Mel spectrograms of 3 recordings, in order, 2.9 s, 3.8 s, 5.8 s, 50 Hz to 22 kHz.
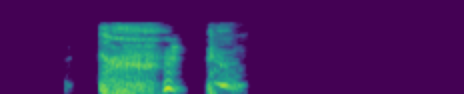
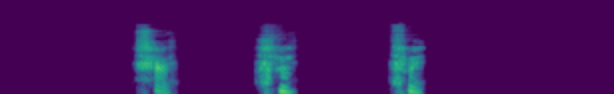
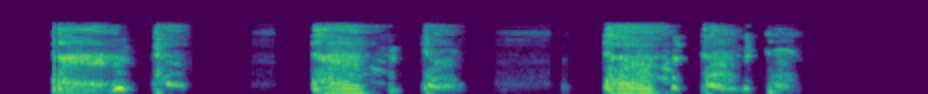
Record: {"cough_length": "2.9 s", "cough_amplitude": 27637, "cough_signal_mean_std_ratio": 0.37, "exhalation_length": "3.8 s", "exhalation_amplitude": 9342, "exhalation_signal_mean_std_ratio": 0.29, "three_cough_length": "5.8 s", "three_cough_amplitude": 26669, "three_cough_signal_mean_std_ratio": 0.47, "survey_phase": "alpha (2021-03-01 to 2021-08-12)", "age": "45-64", "gender": "Female", "wearing_mask": "No", "symptom_new_continuous_cough": true, "symptom_shortness_of_breath": true, "symptom_fatigue": true, "symptom_fever_high_temperature": true, "symptom_headache": true, "symptom_onset": "3 days", "smoker_status": "Never smoked", "respiratory_condition_asthma": false, "respiratory_condition_other": false, "recruitment_source": "Test and Trace", "submission_delay": "2 days", "covid_test_result": "Positive", "covid_test_method": "RT-qPCR", "covid_ct_value": 17.0, "covid_ct_gene": "ORF1ab gene", "covid_ct_mean": 17.1, "covid_viral_load": "2400000 copies/ml", "covid_viral_load_category": "High viral load (>1M copies/ml)"}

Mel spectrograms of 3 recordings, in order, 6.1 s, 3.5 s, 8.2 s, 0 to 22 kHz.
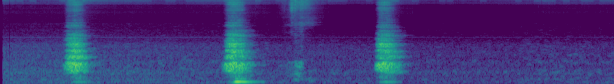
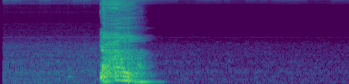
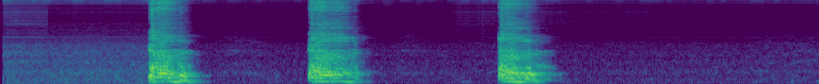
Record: {"exhalation_length": "6.1 s", "exhalation_amplitude": 32766, "exhalation_signal_mean_std_ratio": 0.3, "cough_length": "3.5 s", "cough_amplitude": 32768, "cough_signal_mean_std_ratio": 0.31, "three_cough_length": "8.2 s", "three_cough_amplitude": 32768, "three_cough_signal_mean_std_ratio": 0.35, "survey_phase": "beta (2021-08-13 to 2022-03-07)", "age": "45-64", "gender": "Male", "wearing_mask": "No", "symptom_cough_any": true, "symptom_runny_or_blocked_nose": true, "symptom_sore_throat": true, "symptom_fatigue": true, "symptom_headache": true, "symptom_change_to_sense_of_smell_or_taste": true, "symptom_onset": "4 days", "smoker_status": "Never smoked", "respiratory_condition_asthma": false, "respiratory_condition_other": false, "recruitment_source": "Test and Trace", "submission_delay": "1 day", "covid_test_result": "Positive", "covid_test_method": "RT-qPCR", "covid_ct_value": 19.8, "covid_ct_gene": "ORF1ab gene"}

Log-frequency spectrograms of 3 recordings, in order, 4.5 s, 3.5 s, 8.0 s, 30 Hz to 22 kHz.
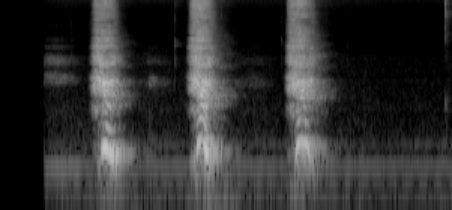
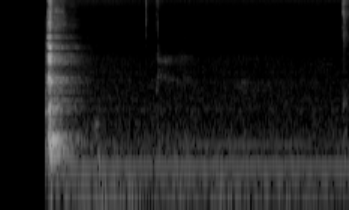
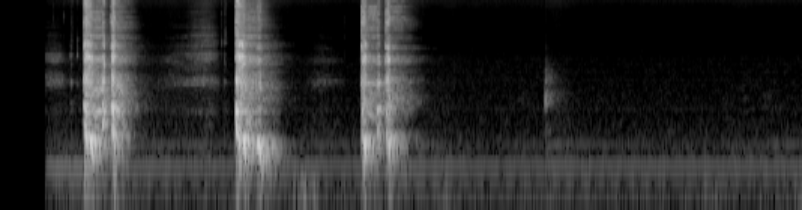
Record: {"exhalation_length": "4.5 s", "exhalation_amplitude": 13253, "exhalation_signal_mean_std_ratio": 0.36, "cough_length": "3.5 s", "cough_amplitude": 9234, "cough_signal_mean_std_ratio": 0.18, "three_cough_length": "8.0 s", "three_cough_amplitude": 32768, "three_cough_signal_mean_std_ratio": 0.25, "survey_phase": "alpha (2021-03-01 to 2021-08-12)", "age": "65+", "gender": "Female", "wearing_mask": "No", "symptom_none": true, "smoker_status": "Never smoked", "respiratory_condition_asthma": false, "respiratory_condition_other": false, "recruitment_source": "REACT", "submission_delay": "1 day", "covid_test_result": "Negative", "covid_test_method": "RT-qPCR"}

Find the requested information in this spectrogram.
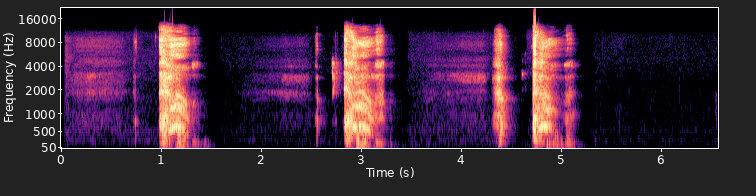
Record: {"three_cough_length": "6.6 s", "three_cough_amplitude": 32767, "three_cough_signal_mean_std_ratio": 0.3, "survey_phase": "beta (2021-08-13 to 2022-03-07)", "age": "65+", "gender": "Female", "wearing_mask": "No", "symptom_none": true, "smoker_status": "Ex-smoker", "respiratory_condition_asthma": false, "respiratory_condition_other": false, "recruitment_source": "REACT", "submission_delay": "2 days", "covid_test_result": "Negative", "covid_test_method": "RT-qPCR", "influenza_a_test_result": "Unknown/Void", "influenza_b_test_result": "Unknown/Void"}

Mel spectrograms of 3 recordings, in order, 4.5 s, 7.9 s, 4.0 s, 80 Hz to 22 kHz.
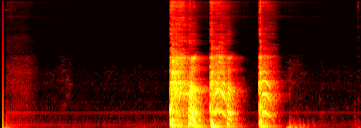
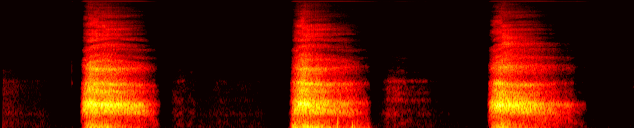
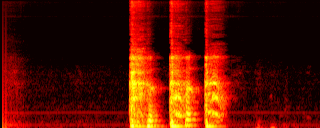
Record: {"cough_length": "4.5 s", "cough_amplitude": 28997, "cough_signal_mean_std_ratio": 0.38, "exhalation_length": "7.9 s", "exhalation_amplitude": 12865, "exhalation_signal_mean_std_ratio": 0.4, "three_cough_length": "4.0 s", "three_cough_amplitude": 24389, "three_cough_signal_mean_std_ratio": 0.36, "survey_phase": "alpha (2021-03-01 to 2021-08-12)", "age": "18-44", "gender": "Male", "wearing_mask": "No", "symptom_none": true, "smoker_status": "Ex-smoker", "respiratory_condition_asthma": false, "respiratory_condition_other": false, "recruitment_source": "REACT", "submission_delay": "3 days", "covid_test_result": "Negative", "covid_test_method": "RT-qPCR"}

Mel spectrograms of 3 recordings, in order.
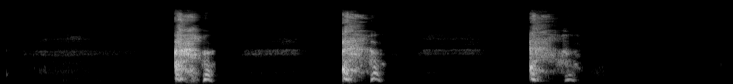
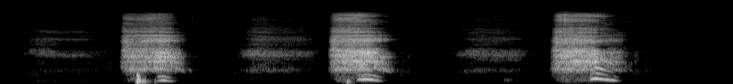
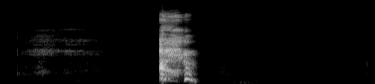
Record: {"three_cough_length": "7.3 s", "three_cough_amplitude": 30206, "three_cough_signal_mean_std_ratio": 0.27, "exhalation_length": "7.3 s", "exhalation_amplitude": 26793, "exhalation_signal_mean_std_ratio": 0.42, "cough_length": "3.8 s", "cough_amplitude": 32767, "cough_signal_mean_std_ratio": 0.23, "survey_phase": "beta (2021-08-13 to 2022-03-07)", "age": "65+", "gender": "Female", "wearing_mask": "No", "symptom_cough_any": true, "symptom_new_continuous_cough": true, "symptom_runny_or_blocked_nose": true, "symptom_headache": true, "symptom_onset": "3 days", "smoker_status": "Never smoked", "respiratory_condition_asthma": false, "respiratory_condition_other": false, "recruitment_source": "Test and Trace", "submission_delay": "2 days", "covid_test_result": "Positive", "covid_test_method": "RT-qPCR", "covid_ct_value": 26.5, "covid_ct_gene": "ORF1ab gene", "covid_ct_mean": 26.7, "covid_viral_load": "1800 copies/ml", "covid_viral_load_category": "Minimal viral load (< 10K copies/ml)"}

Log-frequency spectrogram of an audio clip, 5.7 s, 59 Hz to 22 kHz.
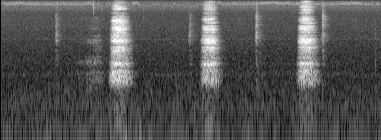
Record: {"exhalation_length": "5.7 s", "exhalation_amplitude": 414, "exhalation_signal_mean_std_ratio": 0.46, "survey_phase": "beta (2021-08-13 to 2022-03-07)", "age": "45-64", "gender": "Female", "wearing_mask": "No", "symptom_shortness_of_breath": true, "symptom_fatigue": true, "symptom_headache": true, "smoker_status": "Current smoker (e-cigarettes or vapes only)", "respiratory_condition_asthma": false, "respiratory_condition_other": false, "recruitment_source": "REACT", "submission_delay": "15 days", "covid_test_result": "Negative", "covid_test_method": "RT-qPCR"}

